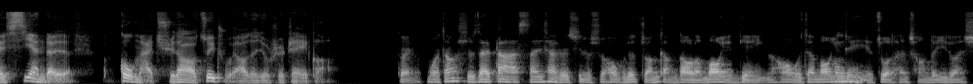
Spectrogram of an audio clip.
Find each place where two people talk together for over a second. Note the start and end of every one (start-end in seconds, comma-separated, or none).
none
